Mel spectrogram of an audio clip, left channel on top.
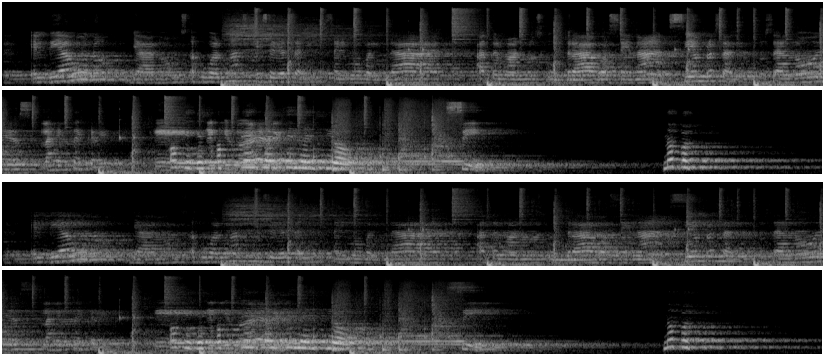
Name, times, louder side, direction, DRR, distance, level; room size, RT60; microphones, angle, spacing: voice 1, 0.0-9.3 9.7-11.0 12.7-13.1, left 3 dB, 70° left, 2 dB, 2.8 m, -33 dB
sound 1, 2.2-5.2 5.5-5.9 6.2-6.3 6.5-7.9 8.2-8.6 8.8-8.9 9.2-10.6 10.8-12.8, left 1 dB, 15° left, 1.0 m, -34 dB
sound 2, 5.5-6.5, right 2 dB, 55° right, 3.7 m, -42 dB
voice 2, 9.9-10.3 10.6-12.0 14.8-15.1, left 2 dB, 45° left, 4 dB, 1.3 m, -24 dB
26.5 x 19.5 x 7.3 m, 2.8 s
head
